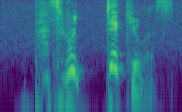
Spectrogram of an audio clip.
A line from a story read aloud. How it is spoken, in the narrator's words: she spat, furious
